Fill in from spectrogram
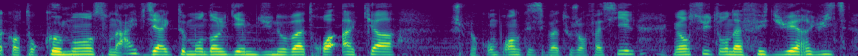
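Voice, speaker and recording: A young French-speaking man talks through his channel's year in a loose, slangy, joking way. His voice sits a touch high for a man, with soft music playing faintly underneath. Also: highs cut off. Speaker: YouTube gaming creator. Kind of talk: casual anniversary recap video.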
